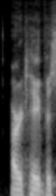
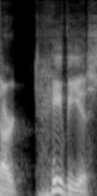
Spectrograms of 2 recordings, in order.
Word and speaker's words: Artavius: kylo Ren Miami Kane I like artavis Jones but it's our tavius Jones correct I mispronounced that I like artavius Jones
